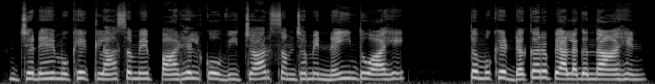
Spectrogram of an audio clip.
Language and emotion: Sindhi, fearful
